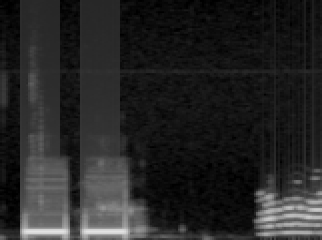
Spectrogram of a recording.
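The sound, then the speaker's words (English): Two steady electronic ringback tones on an outgoing phone call to a woman, each about half a second with a short gap, then a pause before a brief harmonic, voice-like sound at the end. “Let me just phone her, see if she answers. Amateur. It's ringing.”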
